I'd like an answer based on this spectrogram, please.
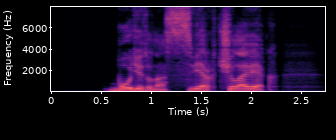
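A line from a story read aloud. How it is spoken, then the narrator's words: Sharp, angry. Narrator (Russian): Резко, зло отозвался Хартли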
